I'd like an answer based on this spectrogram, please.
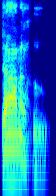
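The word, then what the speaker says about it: Donahue: name is Kimberly donaho spelled like Donna Hugh but she pronounces it Donna who so she became news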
